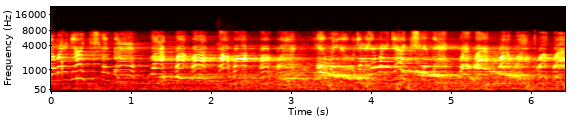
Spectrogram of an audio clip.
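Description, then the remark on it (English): The squawky, quacking voice of Disney's cartoon duck Donald Duck jabbers continuously for several seconds, loud, with a nasal, garbled speech-like rhythm and no other sounds. “Donald Duck, you know that, Disney character, whatever.”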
